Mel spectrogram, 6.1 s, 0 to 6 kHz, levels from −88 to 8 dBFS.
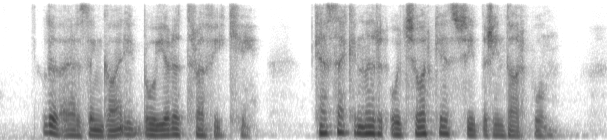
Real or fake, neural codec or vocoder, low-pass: fake; codec, 16 kHz in and 24 kHz out, 0.6 kbps, FocalCodec, streaming, 2048 codes; 5.4 kHz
